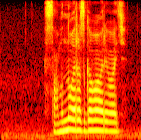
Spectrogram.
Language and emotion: Russian, angry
